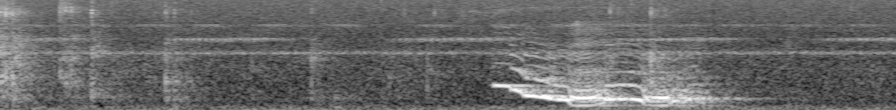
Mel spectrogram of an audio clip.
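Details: Indian Spitz puppy crying indoors: after two quiet seconds, a single wavering, descending whine of about one second, slightly rough, then silence.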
